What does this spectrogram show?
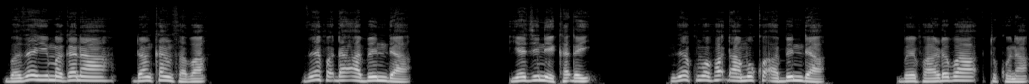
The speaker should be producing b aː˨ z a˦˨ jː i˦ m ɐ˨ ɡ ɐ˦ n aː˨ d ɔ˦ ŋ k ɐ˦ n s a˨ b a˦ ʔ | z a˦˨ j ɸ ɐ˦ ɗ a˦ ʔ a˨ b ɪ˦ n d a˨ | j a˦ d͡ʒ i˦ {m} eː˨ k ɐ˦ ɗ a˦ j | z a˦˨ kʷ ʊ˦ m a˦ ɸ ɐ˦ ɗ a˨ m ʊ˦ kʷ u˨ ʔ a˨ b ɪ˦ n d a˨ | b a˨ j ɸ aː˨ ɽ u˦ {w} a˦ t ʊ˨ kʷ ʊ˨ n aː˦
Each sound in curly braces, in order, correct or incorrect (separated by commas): incorrect, incorrect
